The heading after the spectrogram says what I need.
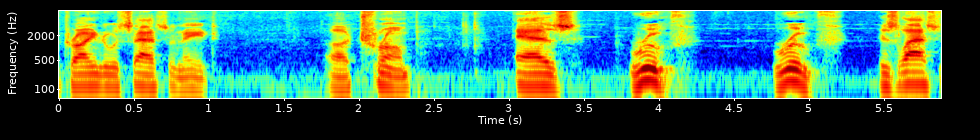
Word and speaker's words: Routh: I know it's spelled like Routh, but he says Ruth. Everybody else is saying Ruth. And then you, who apparently have heard everybody all morning, you say Ralph.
